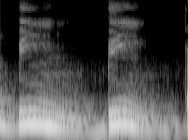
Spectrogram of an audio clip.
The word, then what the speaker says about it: being: Tem que ter esse som, being, tá? Porque senão fica be ou been, né? Então, being. São como duas sílabas. Being.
